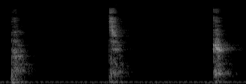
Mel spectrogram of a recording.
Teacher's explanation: And they come out P, T, K, without any voice, without any pitch. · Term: unvoiced plosives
